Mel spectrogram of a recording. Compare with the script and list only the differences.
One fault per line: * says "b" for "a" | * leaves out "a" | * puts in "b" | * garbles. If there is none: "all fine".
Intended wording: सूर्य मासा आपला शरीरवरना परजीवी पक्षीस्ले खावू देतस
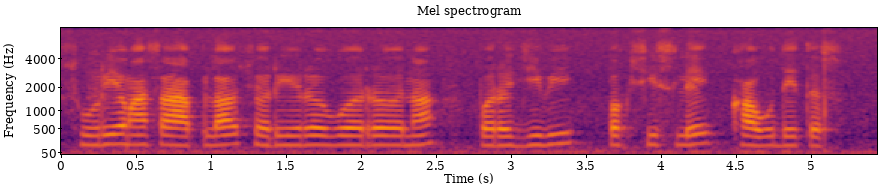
all fine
